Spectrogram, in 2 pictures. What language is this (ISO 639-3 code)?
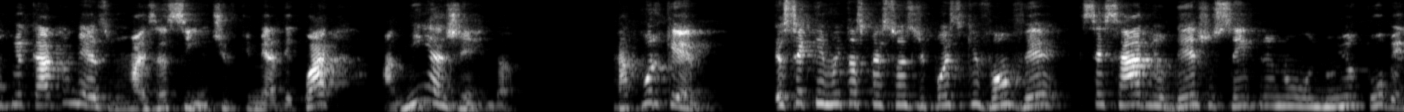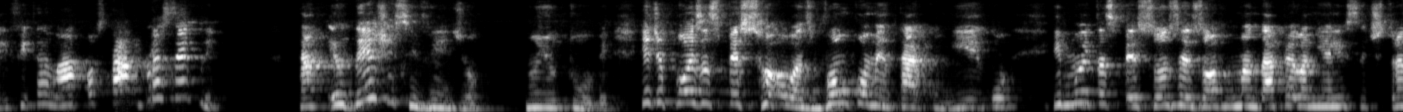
por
